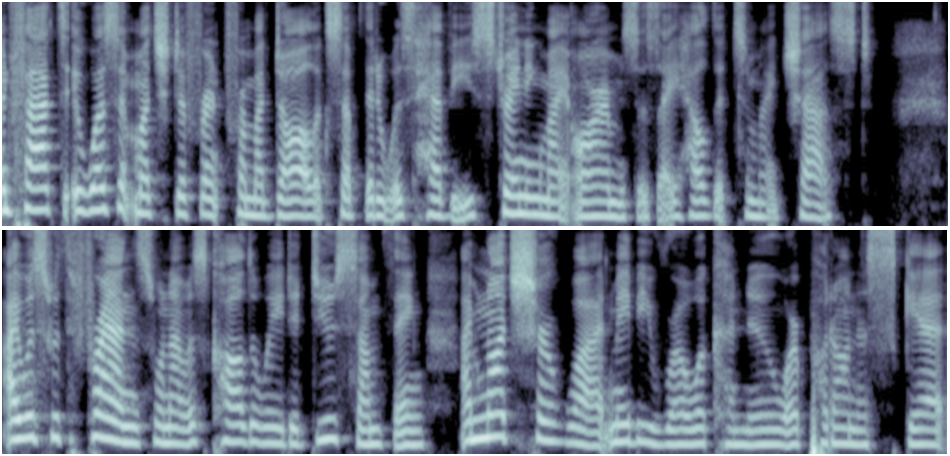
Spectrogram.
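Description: In a normal speaking voice with an American accent, a woman talks at a medium pitch and moderate pace with ordinary pitch variation, the sound dry and close with no echo. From Armenian American. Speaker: writer and teacher. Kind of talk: reading aloud; casual anecdote. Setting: bar reading event with audience.

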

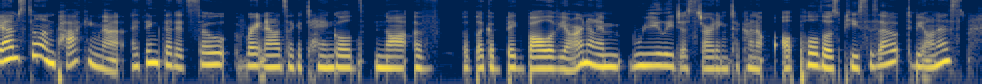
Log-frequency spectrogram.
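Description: On a very clean recording with a silent background, a woman speaks in an unremarkable speaking voice at a medium pitch with ordinary pitch variation, at a fairly quick pace with hardly any pauses. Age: 30s. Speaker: artist and designer. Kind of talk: casual interview.

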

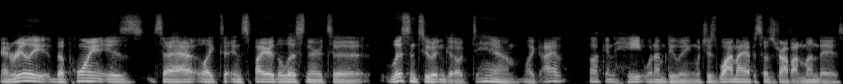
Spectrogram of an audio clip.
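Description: An American accent marks this man's ordinary speaking voice, pitched fairly low and delivered at a fairly quick pace. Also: ordinary pitch variation. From Wisconsin (Eau Claire). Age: 30s. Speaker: skate shop owner and podcast host. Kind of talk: casual chat.

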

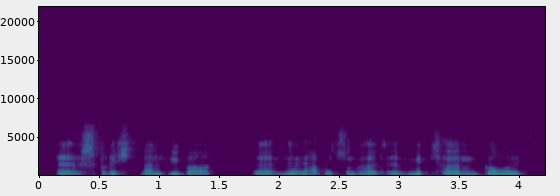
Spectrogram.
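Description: The pitch swings very widely. The delivery is very slow. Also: man. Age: 40s. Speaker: controller. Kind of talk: casual interview. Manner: hesitant, many fillers.

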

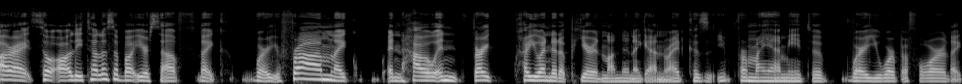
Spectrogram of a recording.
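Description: A woman with a fairly low pitch speaks in an ordinary speaking voice at a moderate pace, with ordinary pitch variation and a dry, close sound free of echo. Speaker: news editor and podcast host. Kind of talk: interview.

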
